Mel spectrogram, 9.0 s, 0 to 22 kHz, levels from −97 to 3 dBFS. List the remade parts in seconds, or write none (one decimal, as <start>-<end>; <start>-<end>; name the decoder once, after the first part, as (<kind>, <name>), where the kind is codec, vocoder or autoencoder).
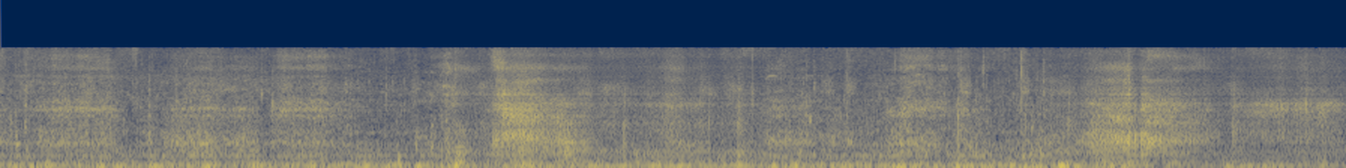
3.0-5.1 (codec, ZipCodec); 7.0-9.0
